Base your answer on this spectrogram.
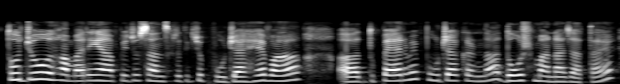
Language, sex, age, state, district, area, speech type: Hindi, female, 60+, Rajasthan, Jaipur, urban, spontaneous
